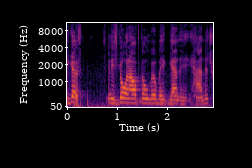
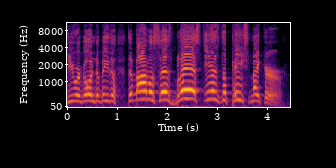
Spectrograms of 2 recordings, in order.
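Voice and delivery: fiery preaching; 7 dB louder than usual. Acted. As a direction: preach it hard to the congregation. Preaching at full force.

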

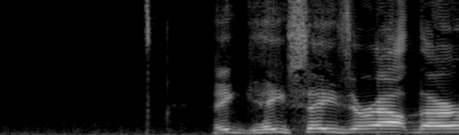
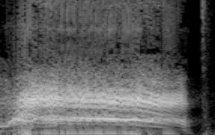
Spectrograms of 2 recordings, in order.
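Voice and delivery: put-on toddler's angry yell; 5 semitones higher, 8 dB louder than usual. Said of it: "he's like".

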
